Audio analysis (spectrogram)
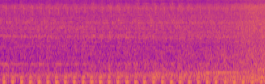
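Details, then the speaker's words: Yamaha Vega ZR single-cylinder engine after rebuild with new connecting rod (old one gave knocking sound): regular even thumping around eight pulses a second, rising slightly with revs, no knocking; normal idle restored. "Dan suaranya juga udah normal lagi. Dan suaranya pun udah normal kembali dan bagus."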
